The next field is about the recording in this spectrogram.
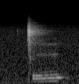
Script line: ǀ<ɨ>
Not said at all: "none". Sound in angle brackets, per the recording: ɨ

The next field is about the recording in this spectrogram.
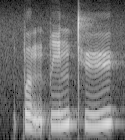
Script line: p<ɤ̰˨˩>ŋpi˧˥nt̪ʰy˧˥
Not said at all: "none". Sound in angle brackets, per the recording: ɤ̰˨˩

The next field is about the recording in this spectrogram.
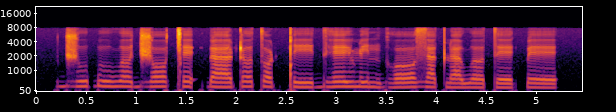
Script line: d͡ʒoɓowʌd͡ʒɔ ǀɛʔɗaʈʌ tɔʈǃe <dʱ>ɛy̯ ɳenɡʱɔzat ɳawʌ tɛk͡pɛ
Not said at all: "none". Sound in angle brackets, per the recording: dʱ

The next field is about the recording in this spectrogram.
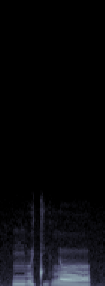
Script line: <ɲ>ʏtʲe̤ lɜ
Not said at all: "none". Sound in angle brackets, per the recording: ɲ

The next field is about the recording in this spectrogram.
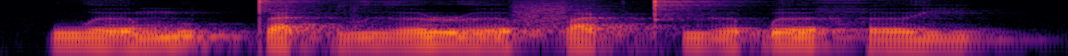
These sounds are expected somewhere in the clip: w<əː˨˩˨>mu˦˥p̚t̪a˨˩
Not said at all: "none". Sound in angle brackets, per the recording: əː˨˩˨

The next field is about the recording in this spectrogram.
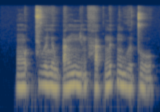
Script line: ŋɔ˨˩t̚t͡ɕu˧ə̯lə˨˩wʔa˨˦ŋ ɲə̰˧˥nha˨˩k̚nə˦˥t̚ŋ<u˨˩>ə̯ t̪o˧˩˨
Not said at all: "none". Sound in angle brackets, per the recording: u˨˩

